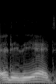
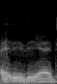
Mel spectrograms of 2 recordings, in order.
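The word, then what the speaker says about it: Eddie the 'Ead: we just caught it Eddy the ad now we don't pronounce the H back so it's not Eddy of the edge you know and that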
